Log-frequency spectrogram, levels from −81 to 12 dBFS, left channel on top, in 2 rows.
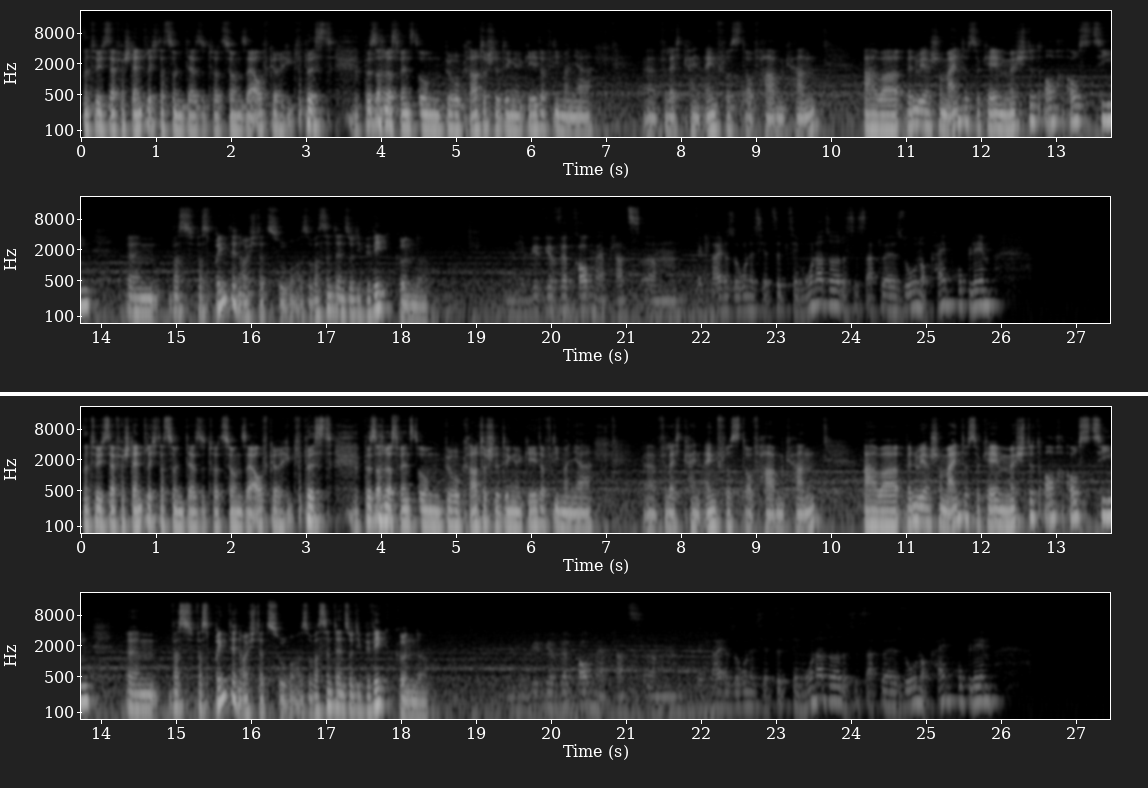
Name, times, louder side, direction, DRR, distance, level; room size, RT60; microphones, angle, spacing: voice 1, 0.0-7.2 7.5-10.2 10.4-14.0 14.3-18.4, right 2 dB, 35° right, 0.6 m, -29 dB
sound 1, 4.7-22.2, right 2 dB, 75° right, 2.0 m, -50 dB
voice 2, 19.3-26.4, left 3 dB, 70° left, 1.3 m, -45 dB
10.5 x 8.7 x 2.4 m
head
